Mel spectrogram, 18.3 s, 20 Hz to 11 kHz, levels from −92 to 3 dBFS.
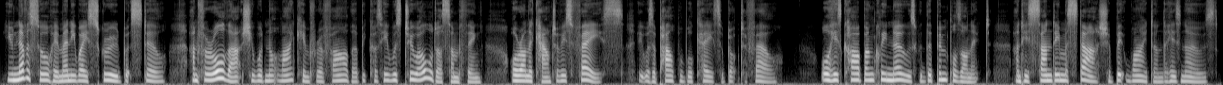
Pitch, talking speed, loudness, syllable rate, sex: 200 Hz, 200 wpm, -20 LUFS, 4.5 syllables/s, female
